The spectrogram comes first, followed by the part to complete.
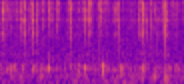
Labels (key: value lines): label: ambient
recorder: HydroMoth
